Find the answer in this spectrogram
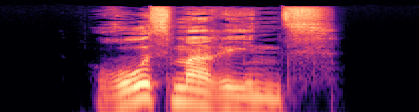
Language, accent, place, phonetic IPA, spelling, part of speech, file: German, Germany, Berlin, [ˈʁoːsmaʁiːns], Rosmarins, noun, De-Rosmarins.ogg
- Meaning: genitive singular of Rosmarin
